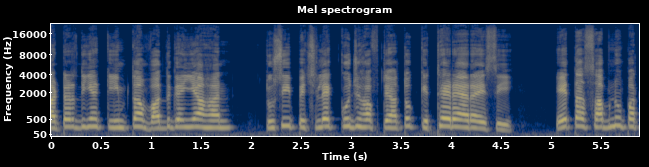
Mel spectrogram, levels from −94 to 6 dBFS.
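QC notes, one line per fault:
No technical faults are audible: the speech signal holds a steady level and continuous playback across the whole recording.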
